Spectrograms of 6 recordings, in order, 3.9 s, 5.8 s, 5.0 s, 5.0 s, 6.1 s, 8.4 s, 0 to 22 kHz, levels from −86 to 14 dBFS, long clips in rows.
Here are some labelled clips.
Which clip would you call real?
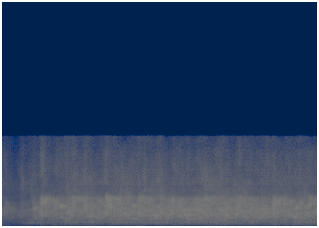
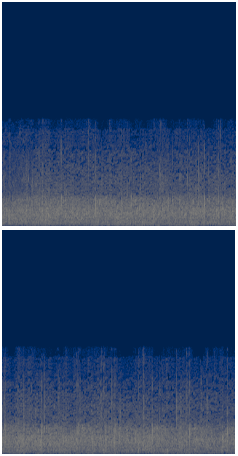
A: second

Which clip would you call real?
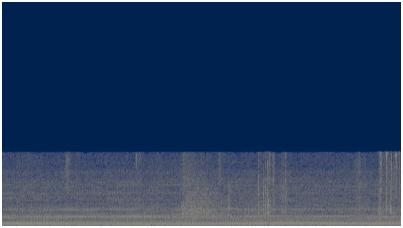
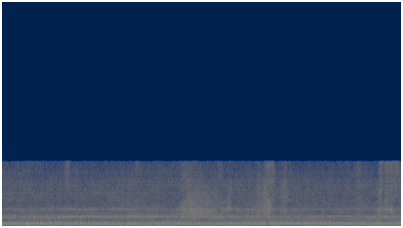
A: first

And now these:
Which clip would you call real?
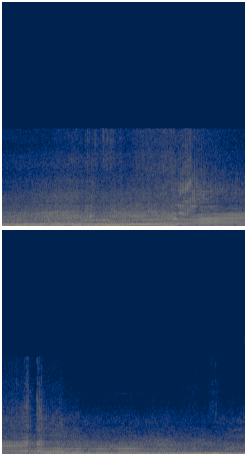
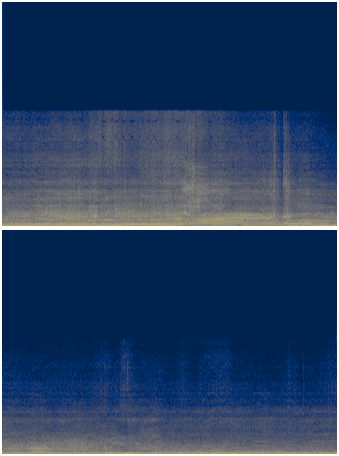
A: first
